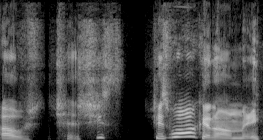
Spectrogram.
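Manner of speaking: high, startled, blurted exclamation of surprise.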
